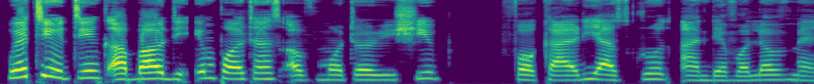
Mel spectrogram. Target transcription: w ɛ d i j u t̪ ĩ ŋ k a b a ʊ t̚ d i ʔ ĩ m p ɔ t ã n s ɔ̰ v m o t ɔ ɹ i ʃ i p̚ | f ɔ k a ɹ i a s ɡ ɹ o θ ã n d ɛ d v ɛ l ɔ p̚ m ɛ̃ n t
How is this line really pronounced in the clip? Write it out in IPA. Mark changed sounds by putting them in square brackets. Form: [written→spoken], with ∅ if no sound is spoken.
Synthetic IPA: w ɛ [d→t] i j u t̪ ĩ ŋ k a b a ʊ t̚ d i ʔ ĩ m p ɔ t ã n s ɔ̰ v m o t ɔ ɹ i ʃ i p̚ | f ɔ k a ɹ i a s ɡ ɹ o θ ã n d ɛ [d→∅] v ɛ l ɔ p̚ m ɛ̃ n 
